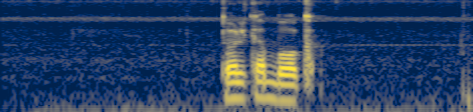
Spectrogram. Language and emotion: Russian, neutral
